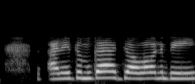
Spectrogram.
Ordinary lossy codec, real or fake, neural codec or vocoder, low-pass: none; fake; codec, 16 kHz, 4 kbps, X-Codec, HuBERT features, trained on LibriSpeech; 3.6 kHz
